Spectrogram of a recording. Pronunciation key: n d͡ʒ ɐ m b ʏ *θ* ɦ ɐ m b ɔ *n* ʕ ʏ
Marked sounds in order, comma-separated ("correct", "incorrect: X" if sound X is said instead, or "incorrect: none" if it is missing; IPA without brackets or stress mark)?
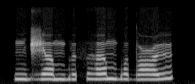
correct, incorrect: d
